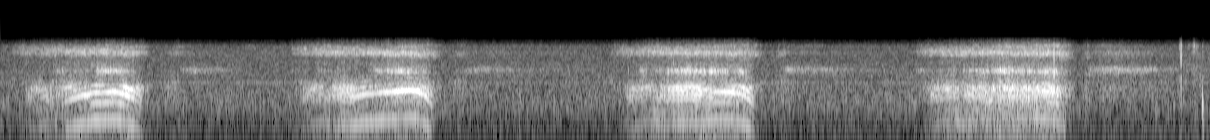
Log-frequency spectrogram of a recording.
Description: Snoring Captured in a Pakistani Movie Style :P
